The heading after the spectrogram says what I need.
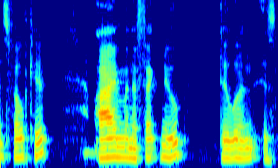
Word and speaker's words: Dillon: I am joined by Dylan. Is that is that how you pronounce your name?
